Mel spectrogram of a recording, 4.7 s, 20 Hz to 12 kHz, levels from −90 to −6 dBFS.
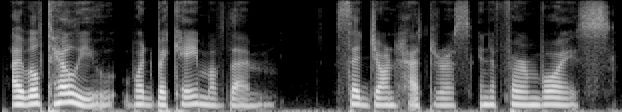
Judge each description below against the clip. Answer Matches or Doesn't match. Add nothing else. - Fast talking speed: Doesn't match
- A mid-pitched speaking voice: Matches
